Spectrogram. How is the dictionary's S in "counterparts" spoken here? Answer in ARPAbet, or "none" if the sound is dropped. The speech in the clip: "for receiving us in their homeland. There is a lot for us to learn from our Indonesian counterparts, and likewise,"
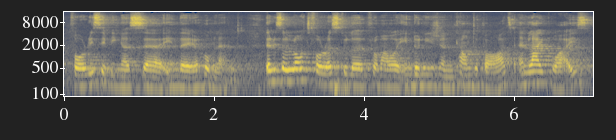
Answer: none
